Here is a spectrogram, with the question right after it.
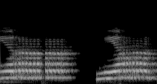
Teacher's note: irnya memiliki sifat takrir getar ya tapi tidak boleh lebih dari dua maksimal sudah dua jadi yang mengalir itu suara bukan getarannya Nir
